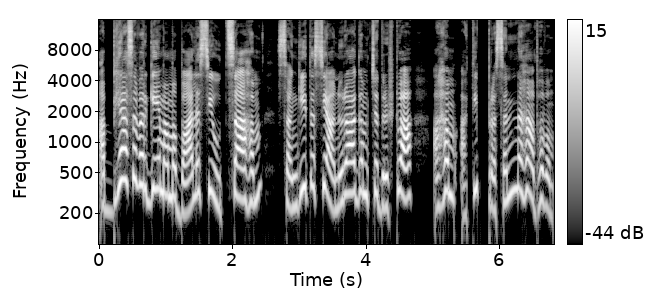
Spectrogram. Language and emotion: Sanskrit, happy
